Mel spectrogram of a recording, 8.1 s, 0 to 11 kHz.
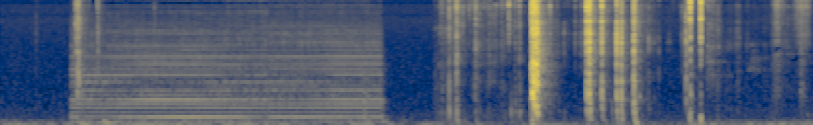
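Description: Phomemo M02 Pro mini thermal printer printing: a steady motor whine for about three seconds as the paper feeds out. Then a string of sharp paper snaps and crackles as the printed transparent strip is torn off and handled.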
